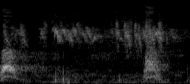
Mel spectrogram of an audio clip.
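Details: A chained dog in a cold border village in Jiayin County, Heilongjiang, on the China–Russia border, barking after sunset at about 7–8°C, gives two short, harsh barks about a second and a half apart, over a steady hiss of wind or background noise.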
